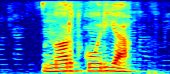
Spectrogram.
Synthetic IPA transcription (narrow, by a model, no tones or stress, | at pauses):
nɔɾt̪ʰkoːɾija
